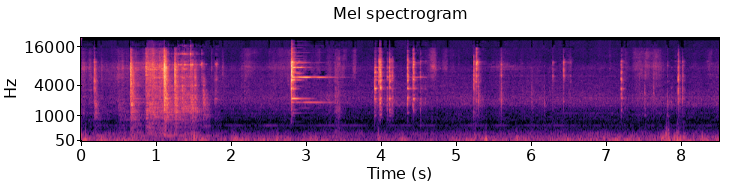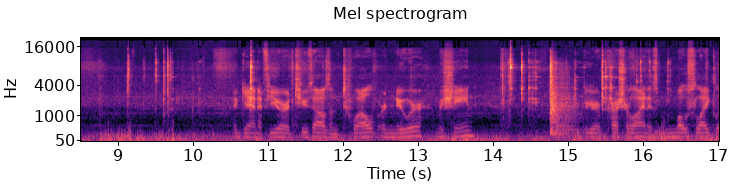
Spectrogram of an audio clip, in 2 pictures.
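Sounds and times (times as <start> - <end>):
low rumbling background: 0.0 - 17.0
metal tools clinking: 0.1 - 1.9, 2.8 - 6.6, 14.1 - 16.6.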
